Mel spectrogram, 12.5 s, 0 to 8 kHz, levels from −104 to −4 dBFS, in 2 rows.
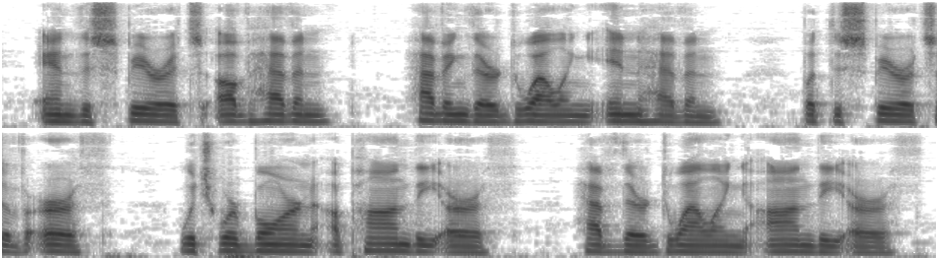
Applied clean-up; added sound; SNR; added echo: none; none; none; none.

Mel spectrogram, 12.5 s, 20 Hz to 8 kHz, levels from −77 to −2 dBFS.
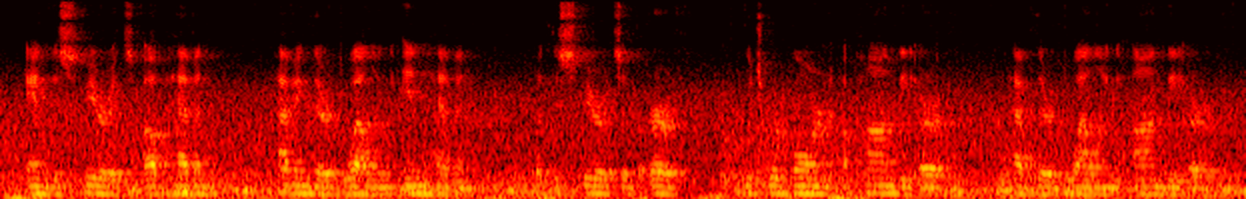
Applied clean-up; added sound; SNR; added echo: none; Thunder / Wind / Rain; 4 dB; reverberation time 0.9 s.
